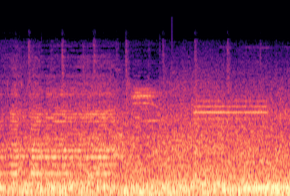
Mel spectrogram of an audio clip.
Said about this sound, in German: Daraus folgend ist der Verkehr rasant angewachsen. Die Berufstätigen des einst verschlafenen San Josés quälen sich mittlerweile durch immer länger werdende Staus.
